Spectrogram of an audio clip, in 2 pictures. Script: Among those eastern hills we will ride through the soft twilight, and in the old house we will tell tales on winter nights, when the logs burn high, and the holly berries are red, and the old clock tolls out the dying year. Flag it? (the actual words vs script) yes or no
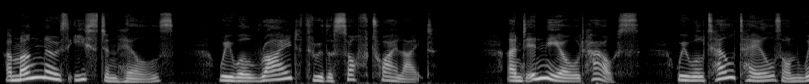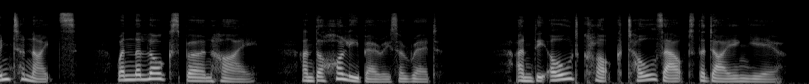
no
